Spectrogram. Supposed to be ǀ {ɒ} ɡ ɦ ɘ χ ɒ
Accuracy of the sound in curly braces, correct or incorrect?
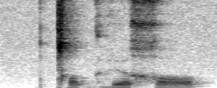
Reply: correct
